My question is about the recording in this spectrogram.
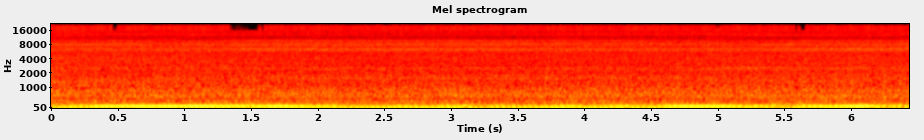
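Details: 1949 Willys Overland Jeepster, 3.8 L GM V6 (guessed Buick), HEI ignition, rebuilt Holley carb, idling with the hood open: deep, steady rumble with an even beat and no tapping or misfire; idling smoothly.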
